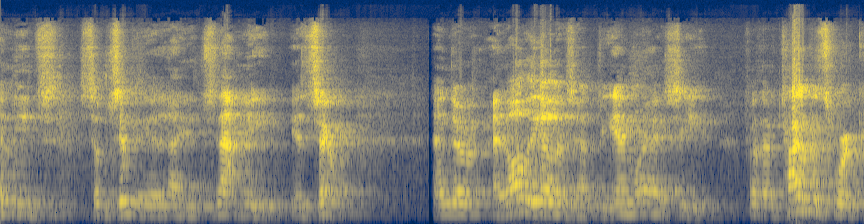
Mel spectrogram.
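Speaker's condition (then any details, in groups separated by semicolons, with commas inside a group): ALS; voice weakened by disease, little voice left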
